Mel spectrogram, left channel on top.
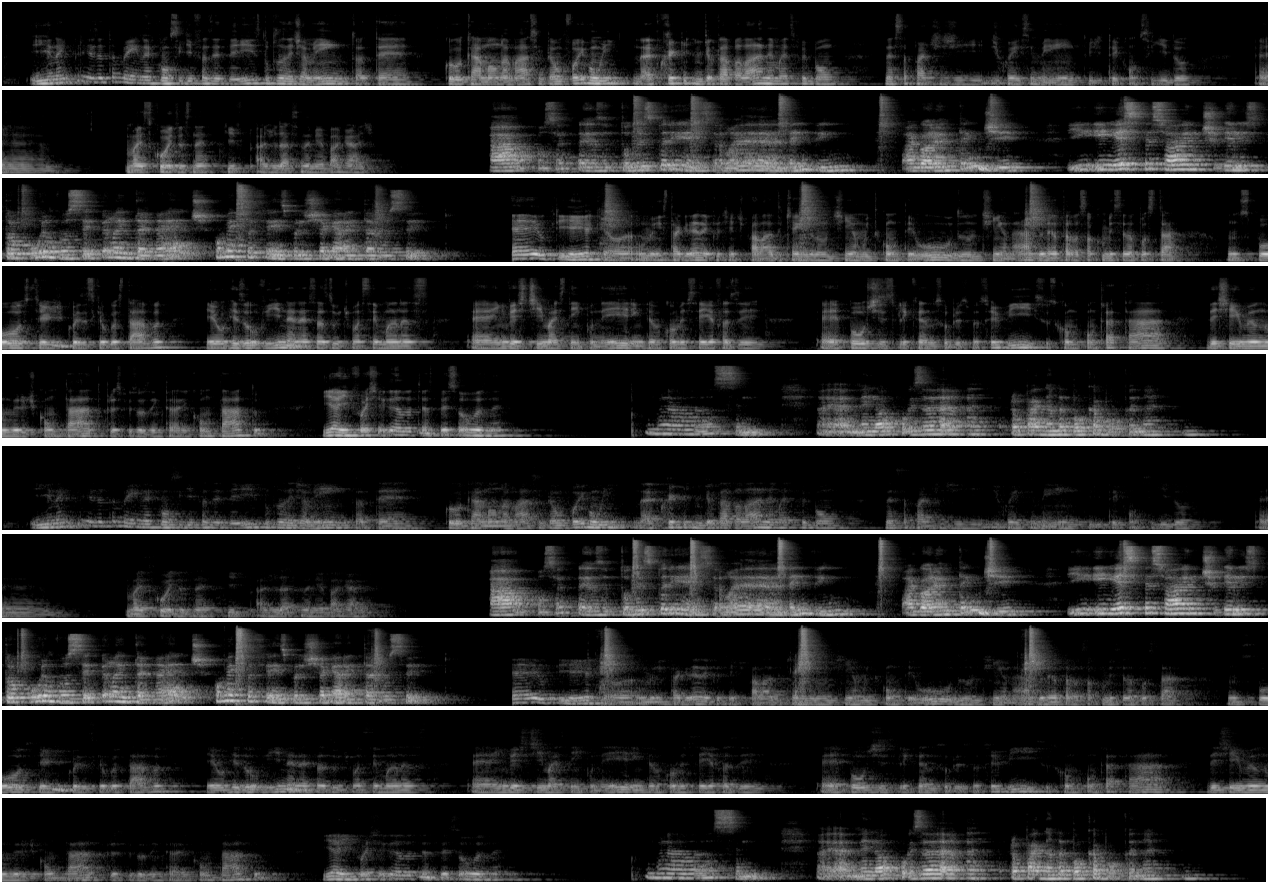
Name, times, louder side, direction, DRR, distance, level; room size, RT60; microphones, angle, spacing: voice 1, 0.3-4.1 4.4-8.4 8.8-11.9 12.5-13.2 13.9-16.4 30.4-37.1 37.6-39.7 40.0-42.2 42.6-45.6 46.1-49.7 50.0-53.3 53.8-55.8, left 5 dB, 65° left, 0.5 m, -30 dB
voice 2, 17.5-21.2 21.7-22.8 23.3-29.5 38.5-38.6 40.8-41.0 54.8-55.0 57.1-60.4 60.7-62.6, right 1 dB, 30° right, 1.1 m, -24 dB
sound 1, 18.9-19.1 19.5-19.7 20.4-20.6 21.4-21.6 22.5-22.7 23.7-24.0 25.4-25.6 27.5-27.8 28.9-29.2 31.2-31.6 33.2-33.5 35.5-35.8, right 7 dB, 80° right, 0.7 m, -29 dB
6.5 x 3.8 x 6.1 m
head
